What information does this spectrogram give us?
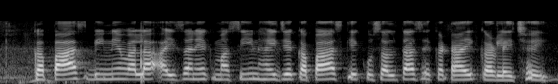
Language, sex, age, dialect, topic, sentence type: Magahi, female, 25-30, Western, agriculture, statement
